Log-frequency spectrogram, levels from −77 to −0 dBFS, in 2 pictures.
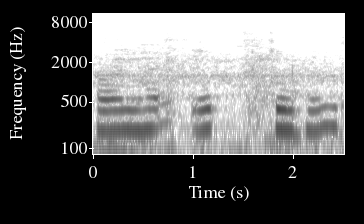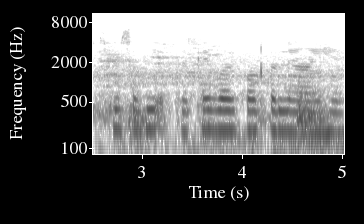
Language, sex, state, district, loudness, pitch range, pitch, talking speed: Hindi, female, Uttar Pradesh, Muzaffarnagar, -32 LUFS, 185-195 Hz, 190 Hz, 145 wpm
